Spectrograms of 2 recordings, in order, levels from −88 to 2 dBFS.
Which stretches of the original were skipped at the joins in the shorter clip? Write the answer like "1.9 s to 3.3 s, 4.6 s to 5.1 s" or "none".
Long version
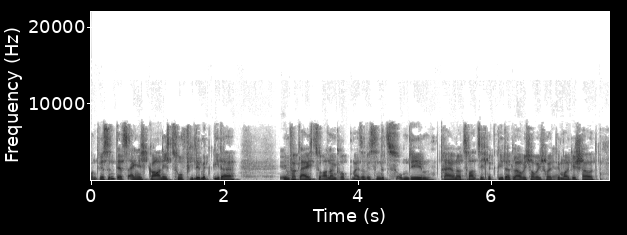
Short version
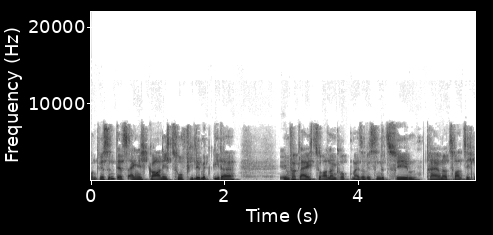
4.6 s to 4.8 s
